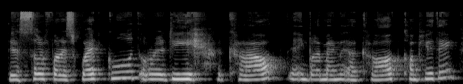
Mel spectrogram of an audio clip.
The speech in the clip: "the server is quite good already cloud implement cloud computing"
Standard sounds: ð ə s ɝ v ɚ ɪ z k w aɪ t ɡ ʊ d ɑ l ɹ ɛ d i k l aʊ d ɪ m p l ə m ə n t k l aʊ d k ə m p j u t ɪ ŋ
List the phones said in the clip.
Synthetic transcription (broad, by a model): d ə s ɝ f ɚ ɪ s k w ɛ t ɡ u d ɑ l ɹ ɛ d i k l aʊ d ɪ m p l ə m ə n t k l aʊ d k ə m p j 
